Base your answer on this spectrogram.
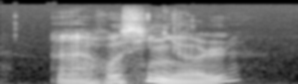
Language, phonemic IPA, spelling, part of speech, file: French, /ʁɔ.si.ɲɔl/, rossignol, noun, Fr-rossignol.ogg
- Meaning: 1. nightingale 2. picklock, skeleton key 3. piece of junk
